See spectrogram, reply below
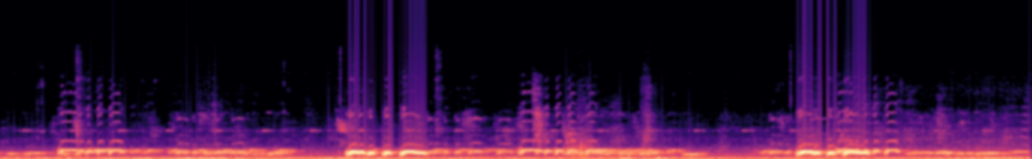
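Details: Silver zebra dove, set down on the ground, keeps singing: two loud, clipped three-note cooing phrases around four seconds apart, over a steady bubbling chorus of softer dove coos in the background.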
